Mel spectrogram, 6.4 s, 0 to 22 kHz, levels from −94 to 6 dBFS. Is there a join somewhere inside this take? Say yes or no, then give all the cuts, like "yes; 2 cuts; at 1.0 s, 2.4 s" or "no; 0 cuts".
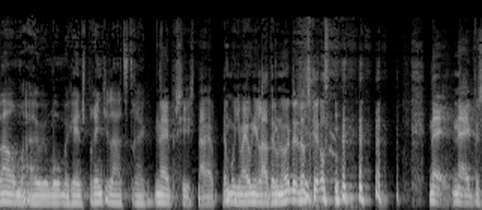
yes; 1 cut; at 3.0 s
